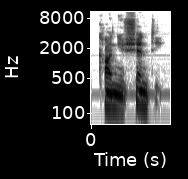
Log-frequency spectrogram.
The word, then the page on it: cognoscente: American English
